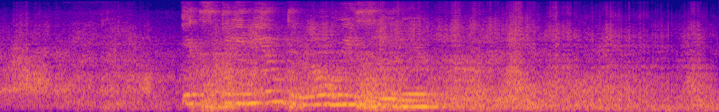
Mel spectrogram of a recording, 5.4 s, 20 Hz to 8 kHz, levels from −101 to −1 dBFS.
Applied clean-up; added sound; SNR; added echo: none; Aircraft; 5 dB; reverberation time 0.6 s.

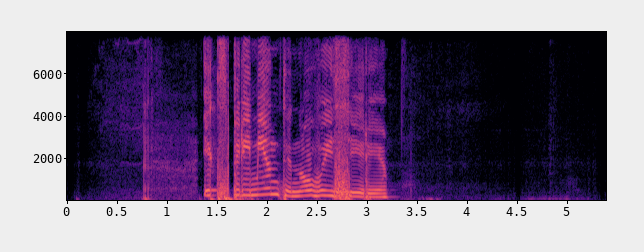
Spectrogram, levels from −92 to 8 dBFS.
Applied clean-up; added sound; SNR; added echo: none; none; none; none.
